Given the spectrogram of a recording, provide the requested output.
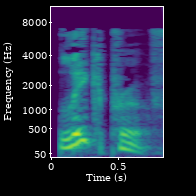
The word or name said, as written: leakproof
